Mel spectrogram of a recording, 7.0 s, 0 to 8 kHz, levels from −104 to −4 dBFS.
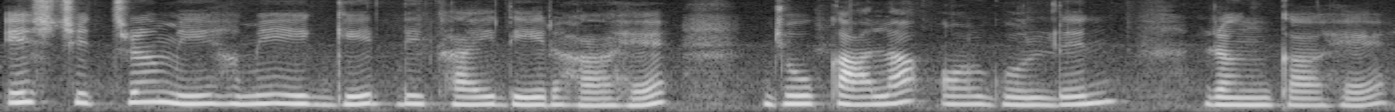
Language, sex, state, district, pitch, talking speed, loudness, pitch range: Hindi, female, Assam, Kamrup Metropolitan, 215 Hz, 145 wpm, -20 LUFS, 200-230 Hz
